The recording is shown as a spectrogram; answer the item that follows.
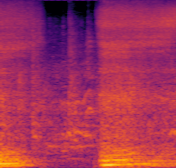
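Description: A man making a low, buzzing mouth sound effect right into a hand-held microphone, mimicking a life raft inflating, in two bursts, the second and louder one starting about a second and a half in.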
